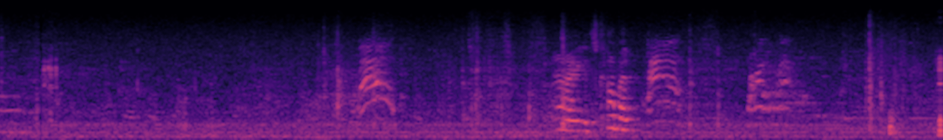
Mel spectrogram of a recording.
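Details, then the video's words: Female house cat waiting for tuna fish, meowing and chirping repeatedly: several quick rising-falling meows, some in rapid pairs, while a person talks to her and bag rustling and clicks are heard indoors. "Cat Meows and Chirps for Tuna Fish"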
